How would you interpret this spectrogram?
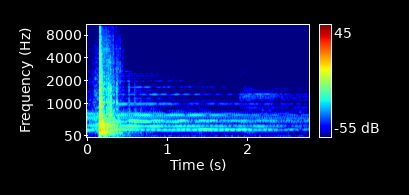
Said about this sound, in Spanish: Se colocó la chaqueta, abrió la puerta principal, cruzándola y cerrándola por fuera.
